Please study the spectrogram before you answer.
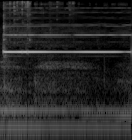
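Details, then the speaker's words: Fire alarm panel sounds a loud, steady single-pitch alarm tone after a newly installed pull station is tested. "You can hear it beeping from here."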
